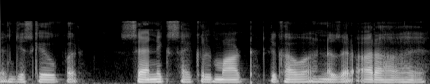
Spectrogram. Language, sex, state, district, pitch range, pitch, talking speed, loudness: Hindi, male, Uttar Pradesh, Lucknow, 110-115 Hz, 115 Hz, 165 wpm, -16 LUFS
